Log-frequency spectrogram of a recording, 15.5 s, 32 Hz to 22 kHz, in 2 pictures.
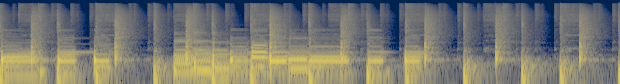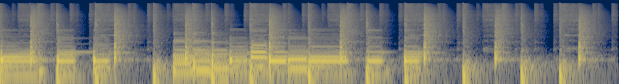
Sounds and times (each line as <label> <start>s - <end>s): bass groove played by me 0.0s - 5.5s
drums played by machine 0.0s - 15.4s
bass groove played by me 7.7s - 13.2s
